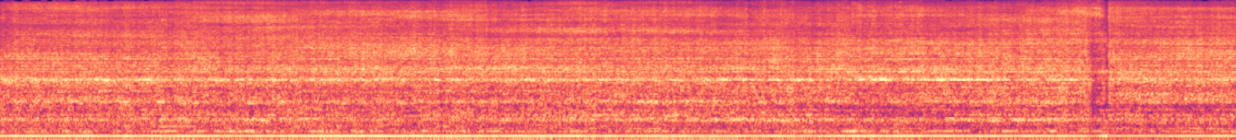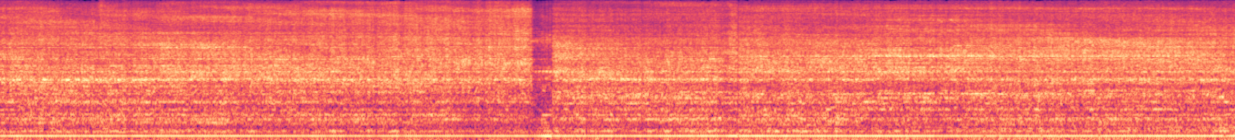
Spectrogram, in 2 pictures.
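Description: A scroll saw hums and buzzes steadily as its blade cuts through thin sheet material.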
